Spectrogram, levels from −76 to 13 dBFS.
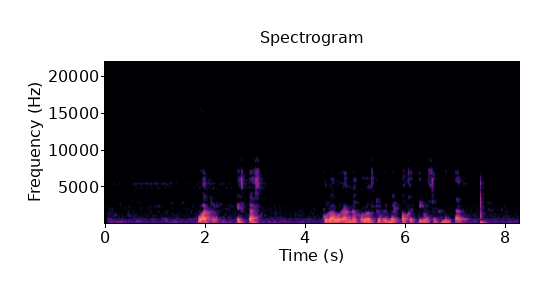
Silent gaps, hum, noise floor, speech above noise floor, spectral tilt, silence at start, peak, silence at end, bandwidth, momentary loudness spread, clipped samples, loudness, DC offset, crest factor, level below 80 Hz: none; none; -56 dBFS; 37 dB; -8 dB/octave; 1.85 s; -2 dBFS; 0.65 s; 7.8 kHz; 14 LU; under 0.1%; -19 LUFS; under 0.1%; 20 dB; -52 dBFS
